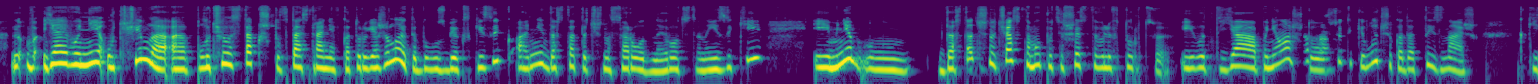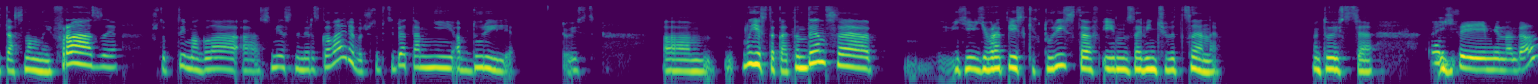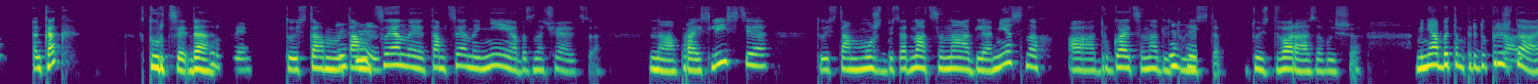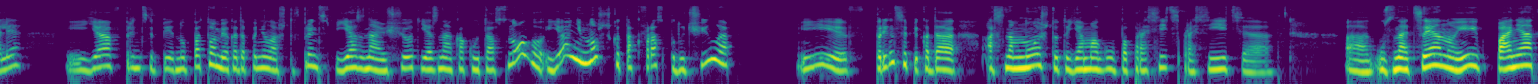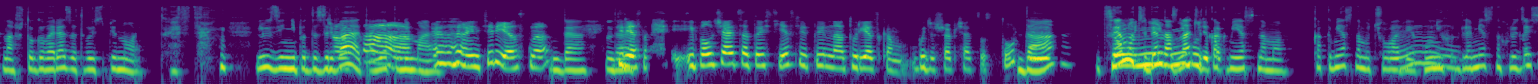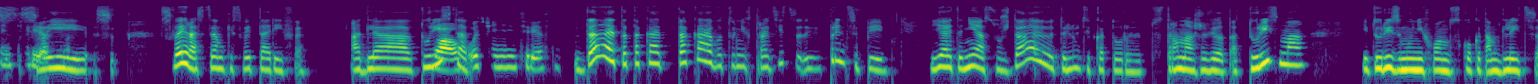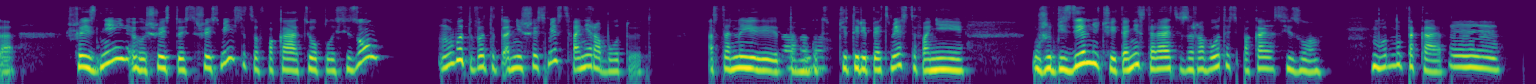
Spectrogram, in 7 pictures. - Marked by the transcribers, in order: other noise; tapping; chuckle; laughing while speaking: "э"
- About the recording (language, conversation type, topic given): Russian, podcast, Что помогает тебе не бросать новое занятие через неделю?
